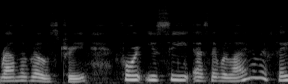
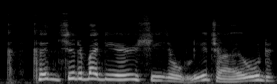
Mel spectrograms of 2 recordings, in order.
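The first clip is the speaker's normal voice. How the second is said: timid King; 3 semitones higher than usual. Acted. King pleading for the child, timid. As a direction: stammer into a hesitant appeal. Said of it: "timidly he said".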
